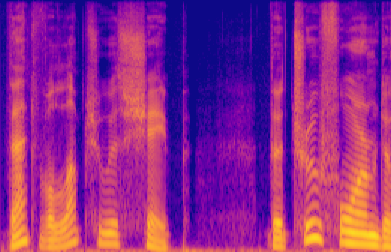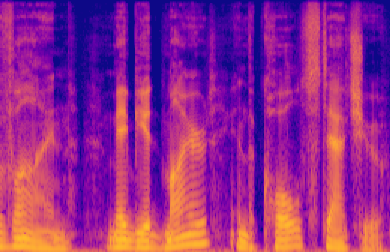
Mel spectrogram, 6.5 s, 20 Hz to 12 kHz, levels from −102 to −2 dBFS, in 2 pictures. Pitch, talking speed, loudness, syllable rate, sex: 110 Hz, 110 wpm, -19 LUFS, 4.1 syllables/s, male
